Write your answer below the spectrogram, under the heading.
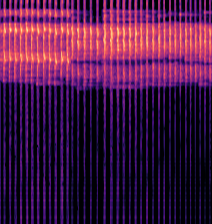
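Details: Lovebird singing ngekek panjang, the long continuous chatter, in a clean recording meant to lure other birds into answering. Fast, buzzy, regular pulses run throughout.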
